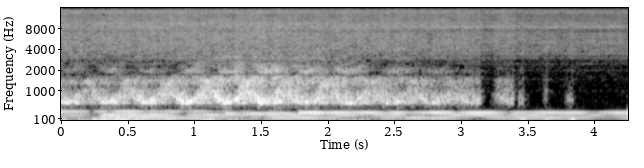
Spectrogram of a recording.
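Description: Quiet ambient background music: sustained synthesizer pad chords that shift slowly, with a shimmering upper layer that fades out about three seconds in.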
